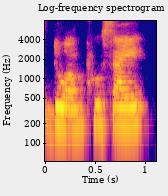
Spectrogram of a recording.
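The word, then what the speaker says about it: Duangphouxay: it's not yep um my middle name is duan pusay should i spell it it's u a m g p h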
